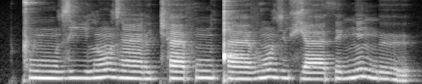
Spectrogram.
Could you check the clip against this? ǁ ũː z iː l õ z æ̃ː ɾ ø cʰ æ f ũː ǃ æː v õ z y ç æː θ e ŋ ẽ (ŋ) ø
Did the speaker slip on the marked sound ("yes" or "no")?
no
